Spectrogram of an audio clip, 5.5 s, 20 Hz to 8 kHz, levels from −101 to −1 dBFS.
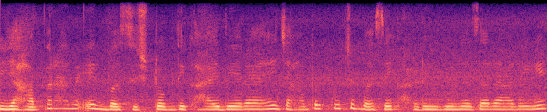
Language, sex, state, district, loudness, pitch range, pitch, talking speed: Hindi, female, Chhattisgarh, Raigarh, -16 LUFS, 210-245 Hz, 220 Hz, 230 wpm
